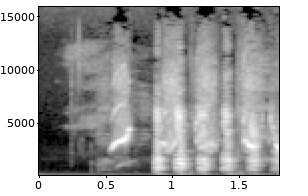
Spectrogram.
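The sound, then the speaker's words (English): Someone whistles an imitation of cricket chirps: a quick series of about six short, bright, pulsing bursts in an even rhythm, with no talking over them. “Professor … is making cricket sounds.”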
